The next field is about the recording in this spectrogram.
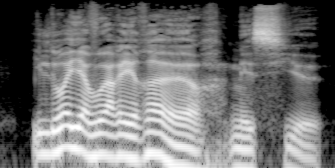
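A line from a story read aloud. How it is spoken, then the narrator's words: Unctuous voice. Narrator (French): dit-il d'une voix onctueuse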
